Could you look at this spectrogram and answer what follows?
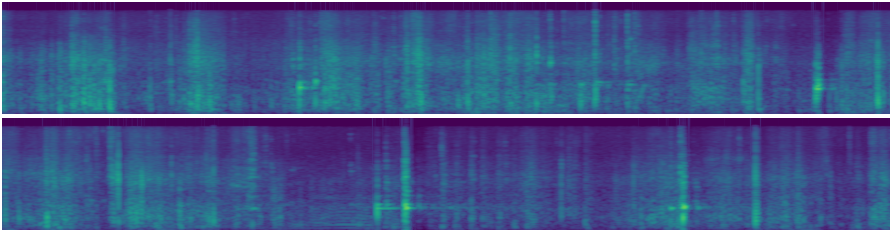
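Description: Split cedar firewood pieces knocking and clattering together as they are picked up and gathered into armloads, with boots crunching in snow. A few sharper wooden knocks stand out, the loudest a little before the end.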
